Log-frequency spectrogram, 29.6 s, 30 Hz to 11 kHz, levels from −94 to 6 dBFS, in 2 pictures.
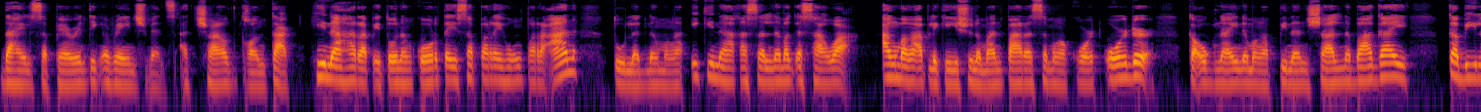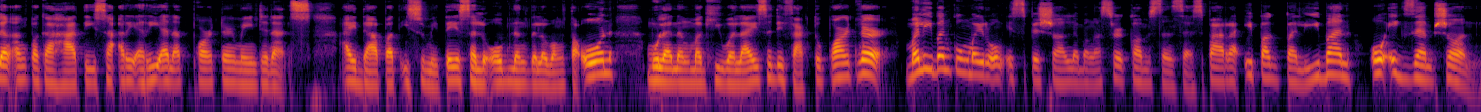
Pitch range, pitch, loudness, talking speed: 140-175 Hz, 150 Hz, -24 LUFS, 140 wpm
